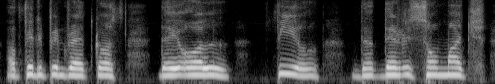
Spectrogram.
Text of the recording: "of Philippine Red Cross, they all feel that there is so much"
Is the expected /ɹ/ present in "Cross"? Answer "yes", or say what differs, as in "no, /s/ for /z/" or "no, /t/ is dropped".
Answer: no, /ɹ/ is dropped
